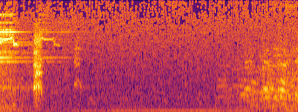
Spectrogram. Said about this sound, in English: That's Rodney, sir, Mrs. Palgrove's dog. Had to put him in the garage for now.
